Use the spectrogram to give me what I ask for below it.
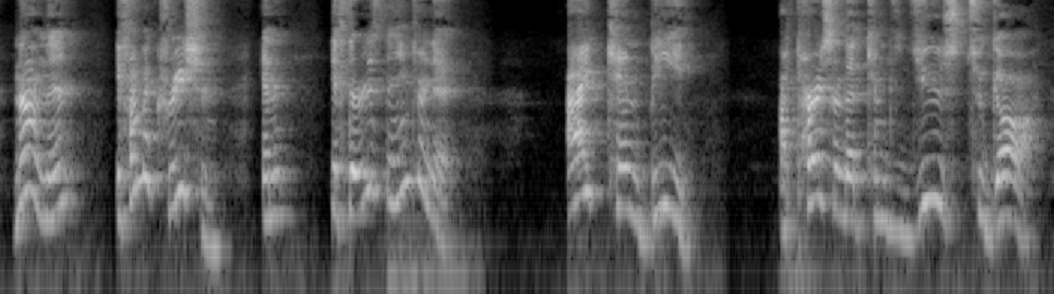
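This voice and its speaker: Speaking very slowly with long, frequent pauses, a man uses an extremely high pitch that swings very widely, with audible room echo around him. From South America. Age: 20s. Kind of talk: casual vlog testimony. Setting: home apartment. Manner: halting.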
